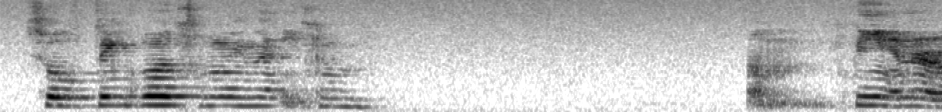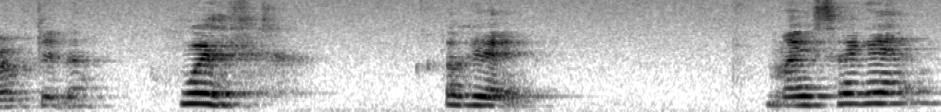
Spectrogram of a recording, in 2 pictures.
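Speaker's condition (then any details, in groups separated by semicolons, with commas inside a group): Cerebral palsy (spastic quadriplegia)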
